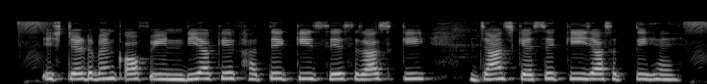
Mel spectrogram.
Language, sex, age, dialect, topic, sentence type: Hindi, female, 18-24, Awadhi Bundeli, banking, question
